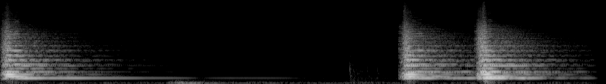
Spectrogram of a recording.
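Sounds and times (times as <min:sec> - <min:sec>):
orchestral violins: 0:00.0 - 0:02.2, 0:04.0 - 0:06.0.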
